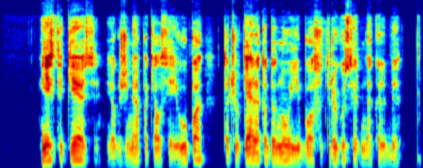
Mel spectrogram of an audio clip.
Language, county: Lithuanian, Šiauliai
